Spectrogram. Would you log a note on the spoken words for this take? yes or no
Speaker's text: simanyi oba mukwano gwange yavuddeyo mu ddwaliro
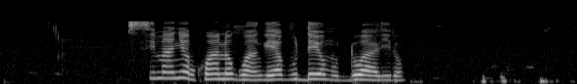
yes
